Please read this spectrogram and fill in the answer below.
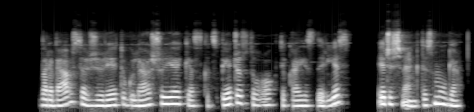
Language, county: Lithuanian, Klaipėda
